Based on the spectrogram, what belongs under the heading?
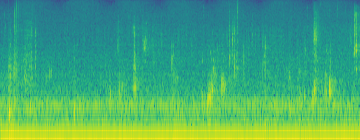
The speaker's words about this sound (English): Um, but hold on, we're taking a drink of a soda now.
